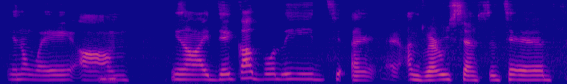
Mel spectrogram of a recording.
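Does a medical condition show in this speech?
Yes: mild cerebral palsy.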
